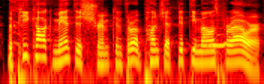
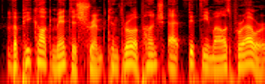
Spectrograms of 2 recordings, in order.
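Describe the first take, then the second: First: It is read at an ordinary, brisk pace. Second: It is read slowly in a sultry voice.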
